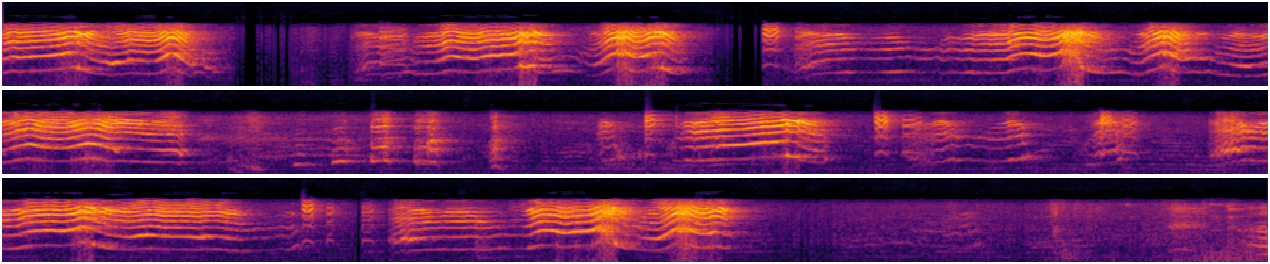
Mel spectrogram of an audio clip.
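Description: A Boston terrier puppy crying in a run of high, wavering calls. They come in bouts of one to three seconds with short breaks, and stop about a second and a half before the end.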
